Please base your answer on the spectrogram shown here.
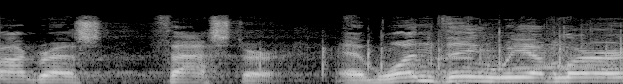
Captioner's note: applause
